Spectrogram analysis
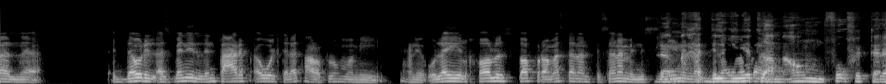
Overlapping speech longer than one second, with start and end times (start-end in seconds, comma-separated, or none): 6.5-7.8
